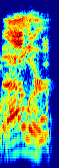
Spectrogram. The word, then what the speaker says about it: Balor: His arm is broke, and you cannot be polite enough to pronounce his name correctly. Finn Balor. No! Balor. Balor. Sorg. It's like Team Valor.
